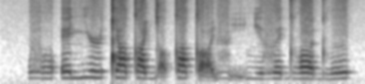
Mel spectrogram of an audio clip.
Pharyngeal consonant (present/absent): absent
